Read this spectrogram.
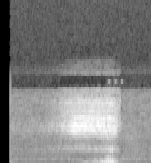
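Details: Quiet snoring: one soft airy breath ending in a brief low snort.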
